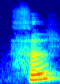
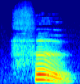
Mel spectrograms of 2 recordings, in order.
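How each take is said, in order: First: The vowel is short and not drawn out. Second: The vowel is long and drawn out. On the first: The speaker calls it wrong. "On ne dira pas feu, non c'est faux" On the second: The speaker calls it right. "C'est un long E"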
